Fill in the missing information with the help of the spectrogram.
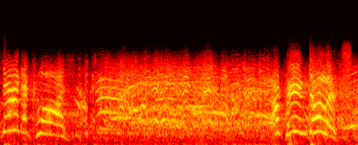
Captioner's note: crowd laughing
